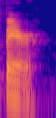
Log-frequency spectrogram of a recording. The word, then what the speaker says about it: Bexar: It's spelled Ursula, and then Bear is spelled B-E-X-A-R, but pronounced Bear.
